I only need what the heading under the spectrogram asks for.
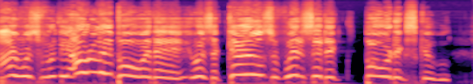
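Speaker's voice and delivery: high-pitched, affected put-on voice. Playing a wizard from a girls' boarding school: high-pitched put-on voice. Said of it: "you could talk a little deeper".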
